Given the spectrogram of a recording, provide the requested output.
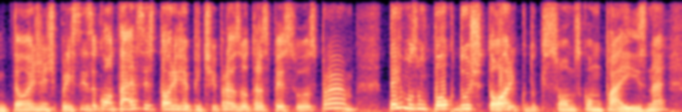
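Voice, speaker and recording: A woman with a Bahian accent talks at a fairly quick pace in a fairly high, somewhat breathy voice. Her pitch varies in an ordinary way. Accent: Bahian Brazilian Portuguese. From Bahia, Brazil. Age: 40s. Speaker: compliance consultant. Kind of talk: interview conversation.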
